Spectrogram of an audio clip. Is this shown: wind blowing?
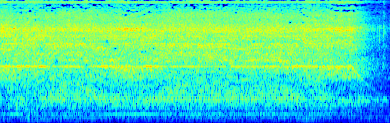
no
